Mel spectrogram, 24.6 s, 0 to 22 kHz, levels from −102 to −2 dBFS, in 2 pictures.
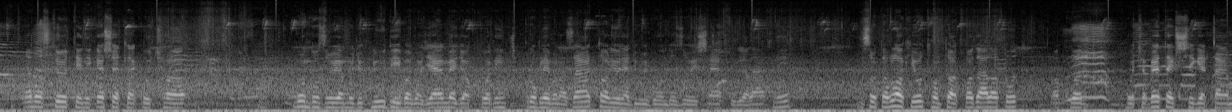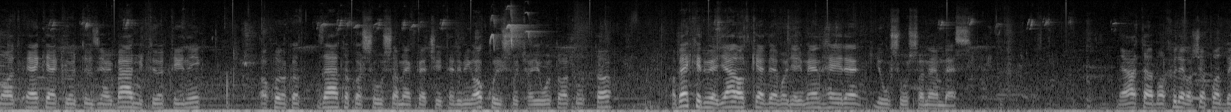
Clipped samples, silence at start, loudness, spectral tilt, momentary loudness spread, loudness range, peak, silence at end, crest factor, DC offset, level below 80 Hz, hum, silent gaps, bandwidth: under 0.1%; 0 s; -42 LUFS; -4.5 dB/octave; 11 LU; 4 LU; -20 dBFS; 0 s; 20 dB; under 0.1%; -46 dBFS; none; none; over 20 kHz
